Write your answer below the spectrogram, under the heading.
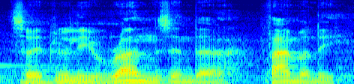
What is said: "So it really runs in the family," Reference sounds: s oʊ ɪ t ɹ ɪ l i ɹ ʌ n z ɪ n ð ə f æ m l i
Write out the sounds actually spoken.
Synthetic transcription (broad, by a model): s oʊ ɪ t ɹ ɪ l i ɹ ʌ n z ɪ n ð ə f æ m l i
